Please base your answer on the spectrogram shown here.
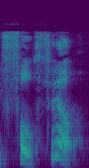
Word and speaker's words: fulfil: not distort the rest an American for example almost always sounds the first L in fulfil an Englishman makes the first syllable foo an American sounds every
